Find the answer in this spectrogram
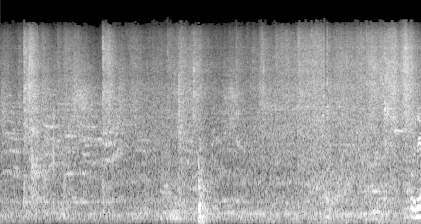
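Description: Eatery room ambience with faint background voices and a single dull thud about halfway through.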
